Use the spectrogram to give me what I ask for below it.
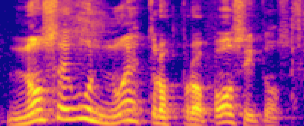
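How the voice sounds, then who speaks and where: A man preaching a sermon in a conversational way, often checking in with the congregation and swinging between quiet and loud. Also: fairly high pitch, unhurried, breathy edge. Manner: lively swings between soft and loud, with chuckles. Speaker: pastor.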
